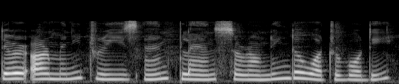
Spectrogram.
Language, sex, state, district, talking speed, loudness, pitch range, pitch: English, female, Assam, Kamrup Metropolitan, 150 wpm, -17 LUFS, 225-255 Hz, 240 Hz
